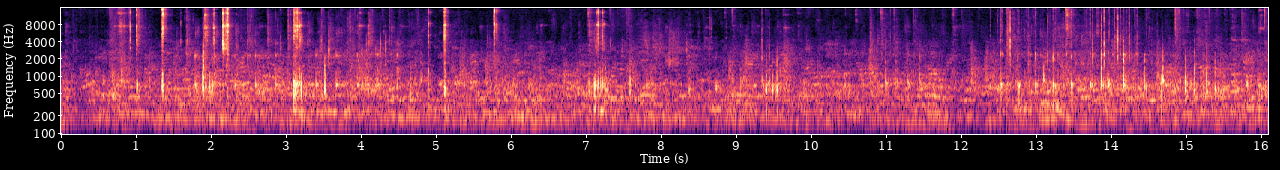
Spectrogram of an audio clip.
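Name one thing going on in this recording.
Plastic game checkers click and clack as they are moved on a board.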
